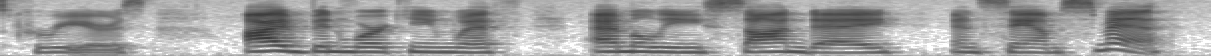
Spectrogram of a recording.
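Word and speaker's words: Emeli: Is that how you pronounce it? – I think it's Emily.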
